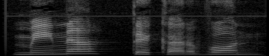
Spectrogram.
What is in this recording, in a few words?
mina de carbon, Spanish; learn spanish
